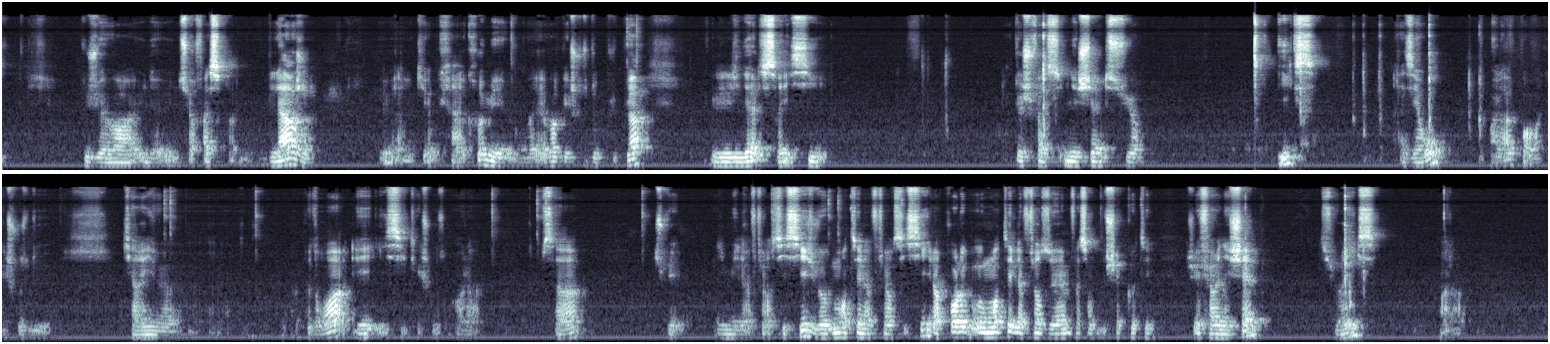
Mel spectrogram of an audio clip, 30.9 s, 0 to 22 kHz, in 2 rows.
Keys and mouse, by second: 6.3-8.0 right drag, 8.1 g, 10.5 s, 17.1-18.2 right drag, 18.0 click, 18.7-19.9 right drag, 20.8-22.5 right drag, 21.9 click, 22.8-26.4 right drag, 27.9 s.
